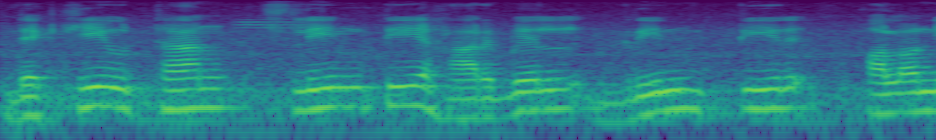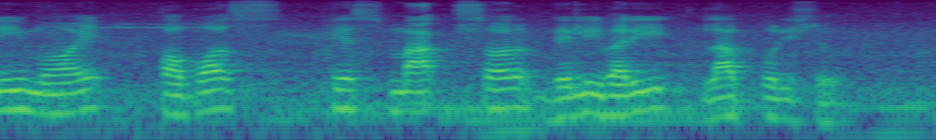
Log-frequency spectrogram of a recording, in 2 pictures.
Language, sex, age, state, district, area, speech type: Assamese, male, 45-60, Assam, Nalbari, rural, read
